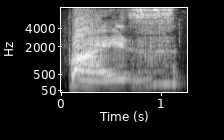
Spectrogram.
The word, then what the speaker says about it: prize: a twenty thousand dollar prize in this case is prize there is kind of a vibration when you pronounce price okay i won a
